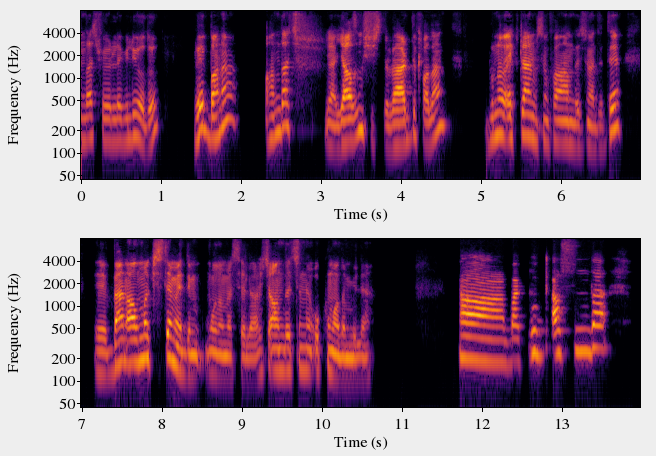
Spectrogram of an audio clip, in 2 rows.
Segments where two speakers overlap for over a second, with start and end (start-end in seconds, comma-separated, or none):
none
